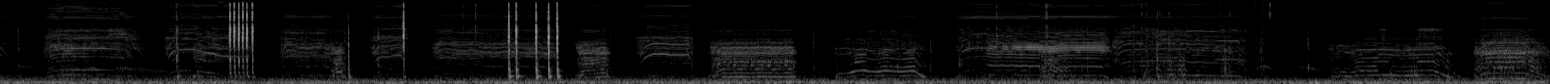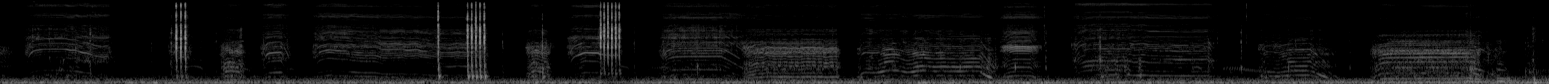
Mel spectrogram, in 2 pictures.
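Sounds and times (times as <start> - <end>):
gears ratcheting clicks: 0.0 - 6.6, 15.8 - 23.0
toy motors whining: 0.0 - 30.6
clicks: 1.7 - 2.6, 5.0 - 5.6, 17.2 - 17.4, 19.9 - 20.4, 21.5 - 21.8.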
